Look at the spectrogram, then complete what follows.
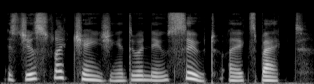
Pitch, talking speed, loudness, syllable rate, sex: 205 Hz, 190 wpm, -18 LUFS, 4.4 syllables/s, female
